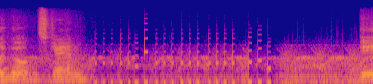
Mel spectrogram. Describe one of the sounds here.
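Quick text beeps chirp in a rapid run.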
